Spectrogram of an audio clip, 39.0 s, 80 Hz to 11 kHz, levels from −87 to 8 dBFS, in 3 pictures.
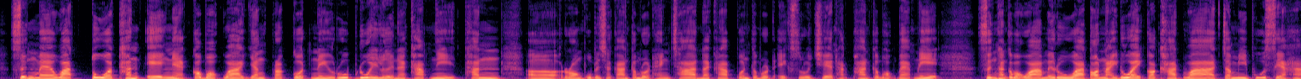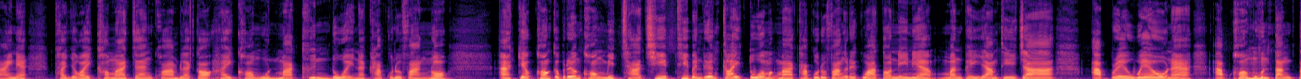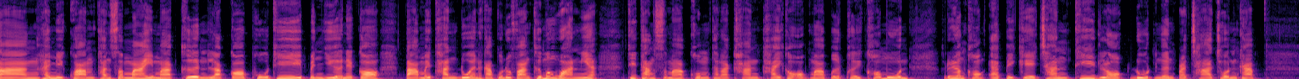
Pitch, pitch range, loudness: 160 Hz, 135-185 Hz, -17 LUFS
